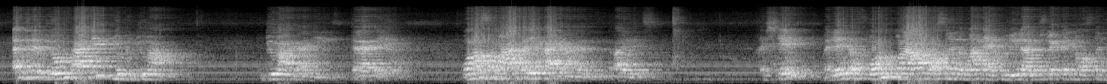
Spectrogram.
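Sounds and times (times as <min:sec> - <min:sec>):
mains hum: 0:00.0 - 0:11.0.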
